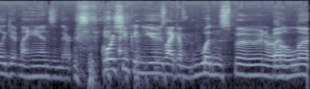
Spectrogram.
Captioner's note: laugh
